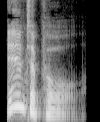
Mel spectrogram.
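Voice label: "antipole", British English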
